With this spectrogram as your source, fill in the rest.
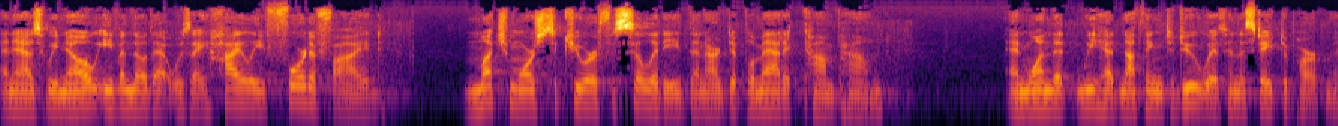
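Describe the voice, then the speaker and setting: A man with a fairly high pitch delivers his words at a moderate pace, using fairly even intonation and an ordinary speaking voice. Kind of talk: formal testimony at a congressional hearing. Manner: measured, formal, serious.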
